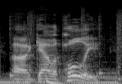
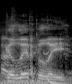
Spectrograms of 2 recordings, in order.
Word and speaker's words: Gallipoli: because being from Iowa, I said Gallipoli, and it is pronounced Gallipoli.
